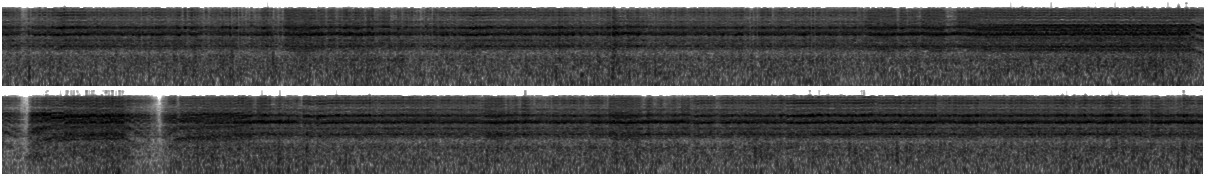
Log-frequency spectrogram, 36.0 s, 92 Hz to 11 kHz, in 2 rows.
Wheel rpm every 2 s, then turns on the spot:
230, 230, 230, 230, 230, 240, 230, 220, 200, 130, 140, 230, 230, 230, 230, 230, 230, 230.
none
